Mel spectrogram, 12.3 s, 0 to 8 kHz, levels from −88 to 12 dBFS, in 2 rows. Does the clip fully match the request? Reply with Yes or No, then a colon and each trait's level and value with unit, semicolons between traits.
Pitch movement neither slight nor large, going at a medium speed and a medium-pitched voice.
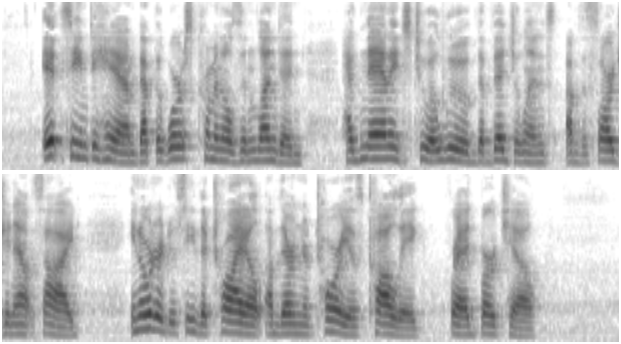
Yes: average, 4.0 semitones; average, 155 wpm; medium, 180 Hz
